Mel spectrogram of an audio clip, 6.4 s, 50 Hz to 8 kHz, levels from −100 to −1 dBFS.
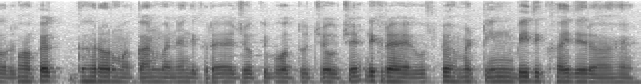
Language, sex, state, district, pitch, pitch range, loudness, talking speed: Hindi, male, Uttarakhand, Uttarkashi, 110 Hz, 105-115 Hz, -28 LUFS, 250 wpm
